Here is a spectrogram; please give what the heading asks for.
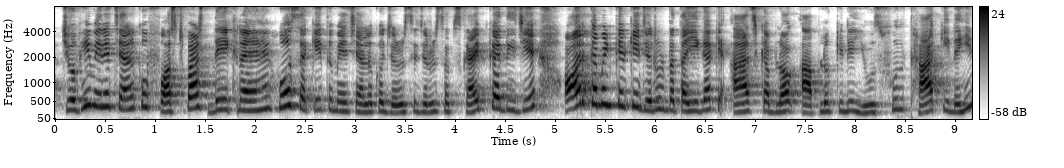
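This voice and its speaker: Loud high-voiced woman vlogger. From India. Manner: loud, emphatic, scolding-sounding delivery. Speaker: vlogger and housewife. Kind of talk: voice-over vlog narration. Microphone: no external mic for voice-over.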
